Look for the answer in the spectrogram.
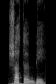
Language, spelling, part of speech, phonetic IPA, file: Hungarian, stb., conjunction, [ˈʃɒtøbːi], Hu-stb.ogg
- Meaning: etc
